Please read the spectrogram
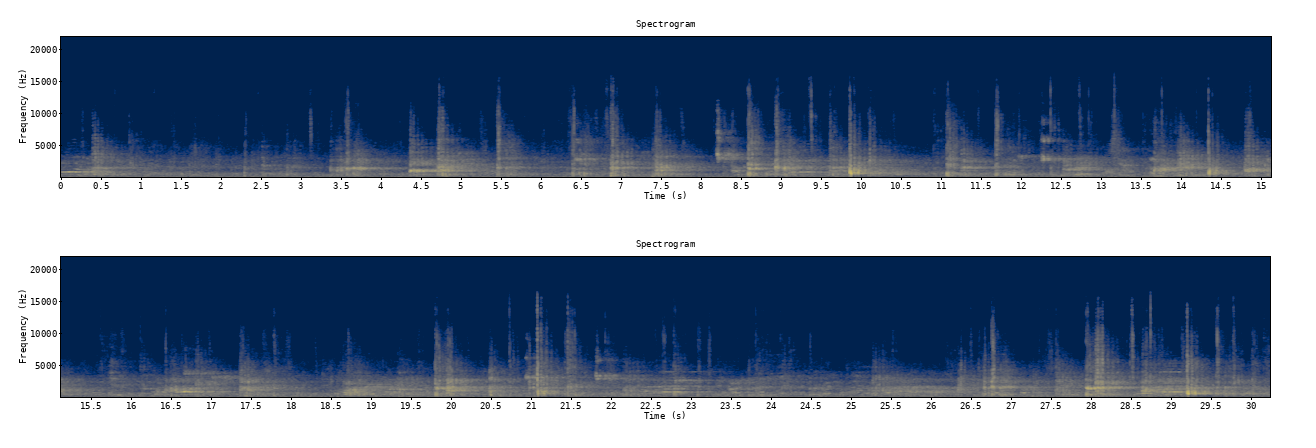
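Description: Indistinct voices echoing in a large indoor hall, broken by frequent sharp pops and bounces of pickleballs off paddles and court surfaces, the loudest about ten seconds in.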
